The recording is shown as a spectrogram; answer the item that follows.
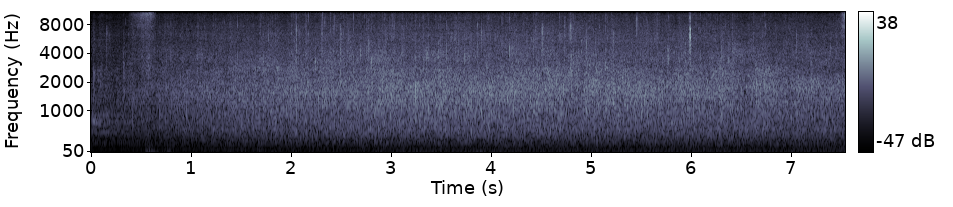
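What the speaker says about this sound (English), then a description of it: "You deserve a big round of applause" A large audience claps continuously at a college of engineering career launch celebration, a dense and steady wash of applause that builds quickly and holds at full strength.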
